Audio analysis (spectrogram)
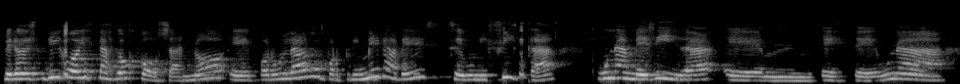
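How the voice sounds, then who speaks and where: An Argentine woman speaks earnestly over a video call, recalling her union days. She hesitates often and fills her pauses. Her voice sits a little high, and the call audio is dull and lo-fi. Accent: Argentine Spanish. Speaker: union delegate recalling a protest march. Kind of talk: reminiscing testimony in an online meeting.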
